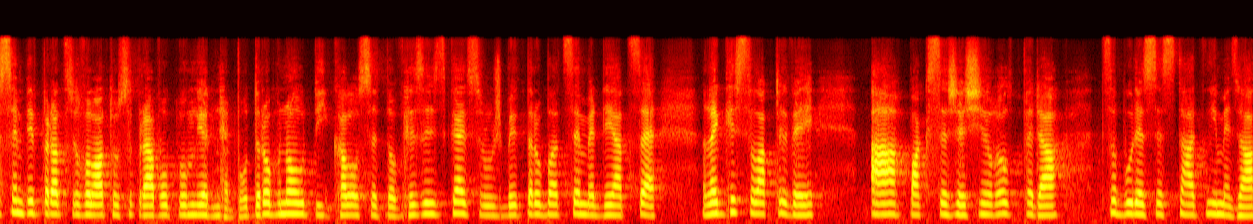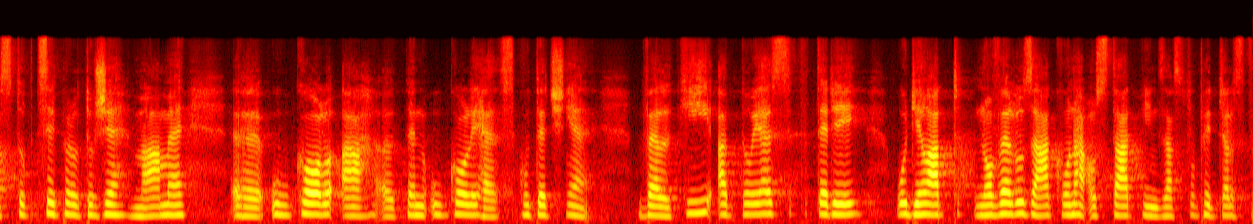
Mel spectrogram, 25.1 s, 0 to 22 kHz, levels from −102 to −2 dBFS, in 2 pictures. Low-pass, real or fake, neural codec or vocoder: 10.8 kHz; fake; codec, 16 kHz in and 24 kHz out, 0.6 kbps, FocalCodec, streaming, 4096 codes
